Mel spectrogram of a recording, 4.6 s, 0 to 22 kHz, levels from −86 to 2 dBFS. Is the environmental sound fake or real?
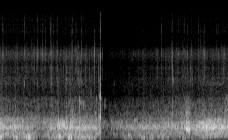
real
